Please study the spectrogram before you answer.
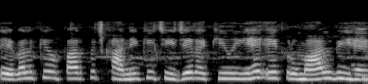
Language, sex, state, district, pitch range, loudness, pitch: Hindi, female, Chhattisgarh, Sarguja, 250-285 Hz, -17 LUFS, 270 Hz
